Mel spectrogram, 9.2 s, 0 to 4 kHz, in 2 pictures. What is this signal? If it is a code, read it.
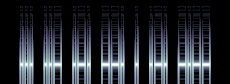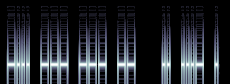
Morse code, heard as a keyed tone, about 25 wpm, spaced as for 20 wpm, 550 Hz. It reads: SURGERY BOOM IVE
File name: podcast / News headlines-1x-25x20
